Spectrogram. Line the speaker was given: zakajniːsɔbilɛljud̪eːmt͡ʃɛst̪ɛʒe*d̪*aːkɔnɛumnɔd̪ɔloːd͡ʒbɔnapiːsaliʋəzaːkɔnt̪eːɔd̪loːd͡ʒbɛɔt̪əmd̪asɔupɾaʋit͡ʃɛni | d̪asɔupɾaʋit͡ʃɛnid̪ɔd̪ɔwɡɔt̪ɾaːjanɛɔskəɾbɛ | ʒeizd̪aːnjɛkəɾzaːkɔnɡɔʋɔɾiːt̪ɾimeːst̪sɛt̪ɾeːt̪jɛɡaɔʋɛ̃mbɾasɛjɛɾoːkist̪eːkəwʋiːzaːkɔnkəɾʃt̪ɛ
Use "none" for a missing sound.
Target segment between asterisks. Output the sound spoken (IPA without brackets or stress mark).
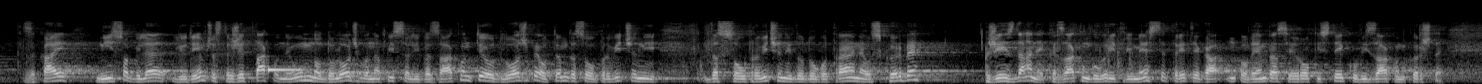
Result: t̪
